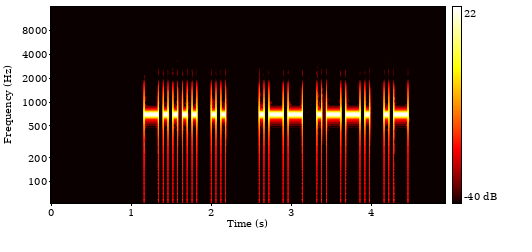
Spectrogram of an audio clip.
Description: Morse code, heard as a keyed tone, about 20 wpm, 700 Hz. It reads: 6I WPA
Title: Winter Field Day Exchanges Encore 20wpm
